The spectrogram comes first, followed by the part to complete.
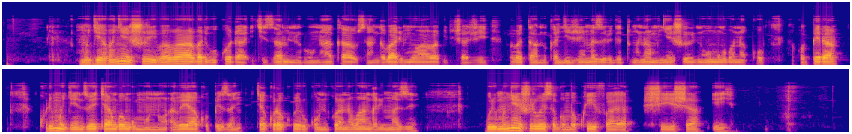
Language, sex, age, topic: Kinyarwanda, male, 18-24, education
